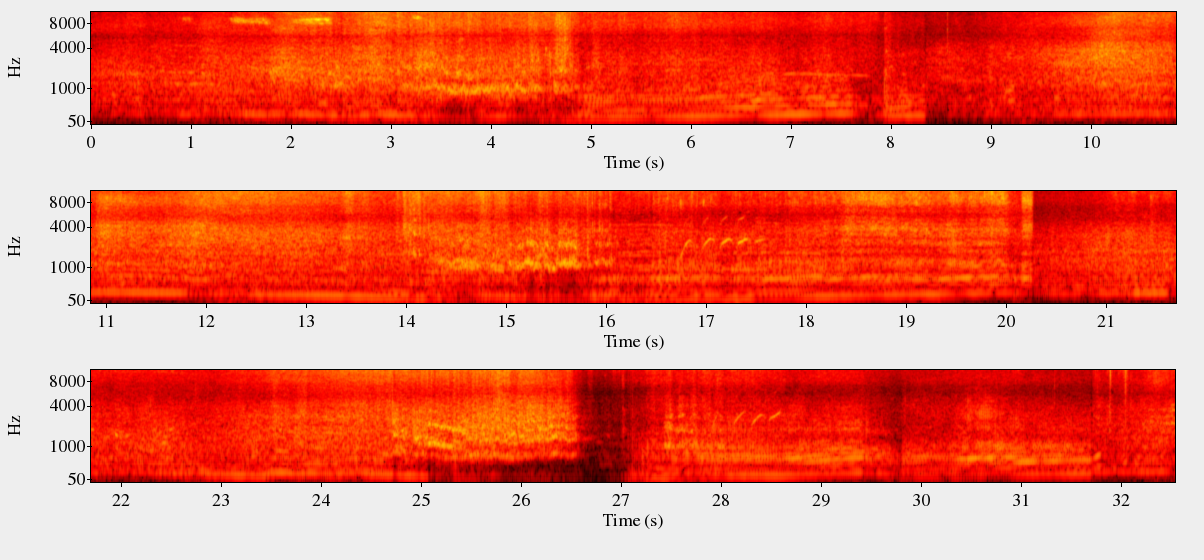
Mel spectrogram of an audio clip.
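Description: Rally car engines revving hard, pitch climbing and falling again and again through gear changes, one car after another, with tyres skidding on the tarmac.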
